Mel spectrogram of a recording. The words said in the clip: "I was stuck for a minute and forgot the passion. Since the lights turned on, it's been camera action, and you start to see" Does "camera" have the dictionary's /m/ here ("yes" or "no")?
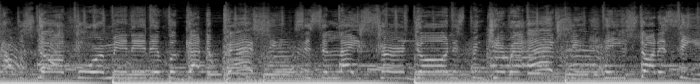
no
